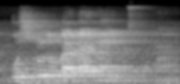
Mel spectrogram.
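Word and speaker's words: غسل: Fal absohu fil lughaini adamu, maka yang lebih fasihat itu, lebih absoh itu, maka limnya dibacanya domah itu. Wakada guslul badani, termasuk dibaca domah itu ketika lafaz guslu disandarkannya dengan badan, guslul badani, maka bersama ini juga dibacanya domah.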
